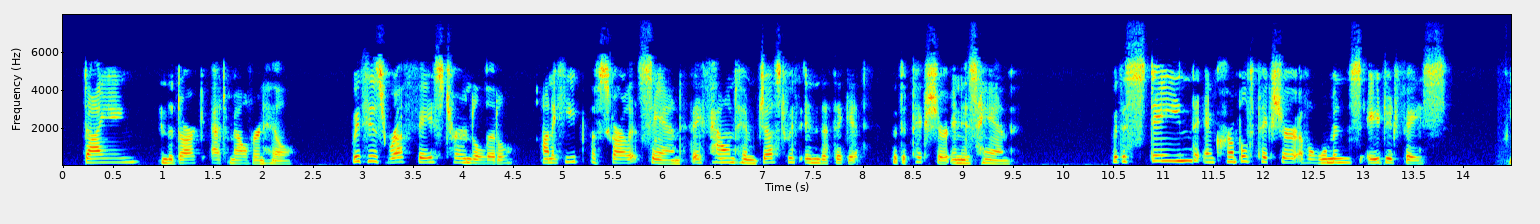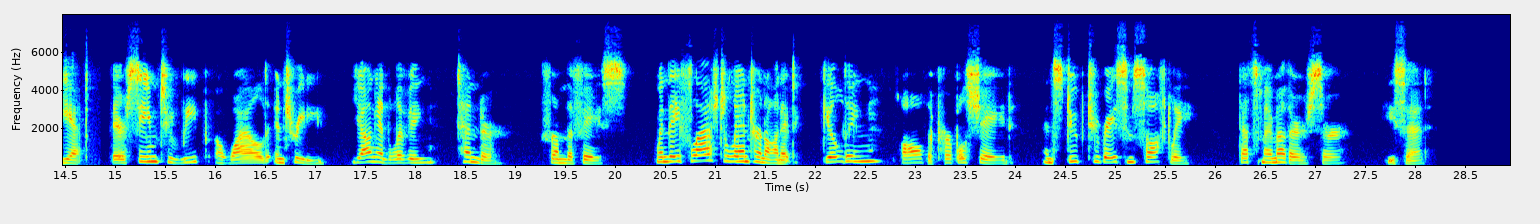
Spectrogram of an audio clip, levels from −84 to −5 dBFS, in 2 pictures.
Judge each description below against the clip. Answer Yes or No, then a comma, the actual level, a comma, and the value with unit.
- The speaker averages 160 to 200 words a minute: Yes, average, 170 wpm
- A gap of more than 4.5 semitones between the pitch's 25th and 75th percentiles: Yes, average, 5.3 semitones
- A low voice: No, high, 210 Hz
